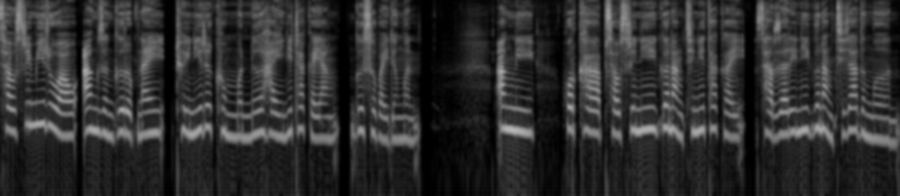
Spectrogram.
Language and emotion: Bodo, sad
